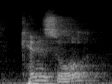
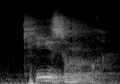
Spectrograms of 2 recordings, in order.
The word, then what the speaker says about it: censor: So for example, the word censor is not, in Latin, is not pronounced censor, but rather caesor, caesor.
